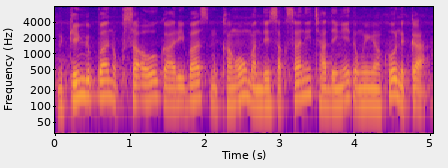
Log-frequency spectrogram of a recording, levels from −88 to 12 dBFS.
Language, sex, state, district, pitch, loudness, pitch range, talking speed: Garo, male, Meghalaya, South Garo Hills, 120 Hz, -16 LUFS, 110-140 Hz, 120 wpm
